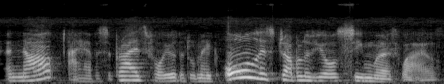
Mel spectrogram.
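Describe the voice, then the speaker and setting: A woman's voice: sits low, sing-song, moderate pace, low-quality recording. An actress playing a wealthy, gushing, genteel lady in an old-time radio drama. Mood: delighted. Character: wealthy gushing titled English lady benefactor.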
